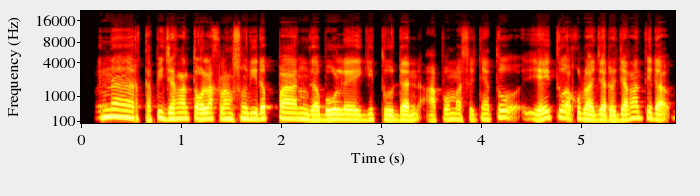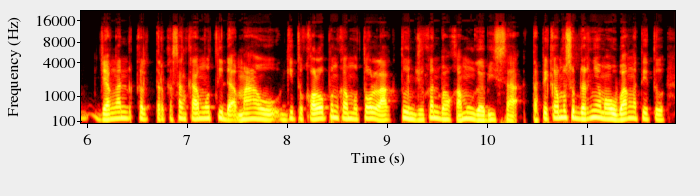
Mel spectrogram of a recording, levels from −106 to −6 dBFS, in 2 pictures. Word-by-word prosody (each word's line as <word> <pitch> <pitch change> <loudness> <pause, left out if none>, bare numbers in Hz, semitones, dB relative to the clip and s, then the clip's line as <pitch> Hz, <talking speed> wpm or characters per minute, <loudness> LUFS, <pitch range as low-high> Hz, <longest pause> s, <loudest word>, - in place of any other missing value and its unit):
Bener, 205 -1 +3
tapi 175 +4 -3
jangan 170 0 +3
tolak 170 -1 +3
langsung 165 +1 0
di 165 - 0
depan, 170 -1 +2
gak 135 -1 +2
boleh 145 0 +2
gitu, 145 0 -3
dan 140 +1 +2
apa, 125 +3 -6
maksudnya 150 0 -6
tuh, 205 +7 -3
yaitu 165 +6 -1
aku - - -6
belajar 140 -1 +3
jangan 180 +6 +1
tidak 180 -3 0 0.2
jangan 170 +3 0
terkesan 170 +1 -5
kamu 170 +1 +1
tidak 155 -7 0
mau 155 -1 0
gitu, 170 +1 -6
kalaupun 170 +6 +3
kamu 170 -4 -1
tolak 145 -7 +1
tunjukkan 175 0 -1
bahwa 155 -3 -2
kamu 170 - 0
nggak 135 -1 +2
bisa, 140 0 -4
tapi 170 - -5
kamu 185 +1 +2
sebenarnya 195 0 +2
mau 165 -4 +4
banget 165 +3 +1
itu. 150 -2 -5
165 Hz, 195 wpm, -23 LUFS, 145-175 Hz, 0.2 s, mau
